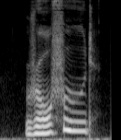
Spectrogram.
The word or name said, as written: rawfood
